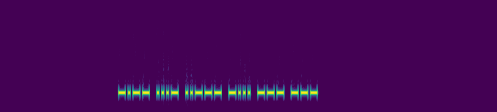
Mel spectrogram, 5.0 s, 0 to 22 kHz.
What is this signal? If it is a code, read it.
Morse code, heard as a keyed tone, about 51 wpm, 700 Hz. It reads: YV2BOO
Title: DXCC-100 Call Signs - 6 Characters - Repeated 2x - 50wpm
